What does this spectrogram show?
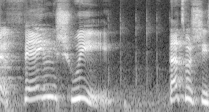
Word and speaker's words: feng shui: The name of this traditional ancient Chinese practice, a geomancy, is said can be pronounced two different ways: feng shui, or feng shui.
